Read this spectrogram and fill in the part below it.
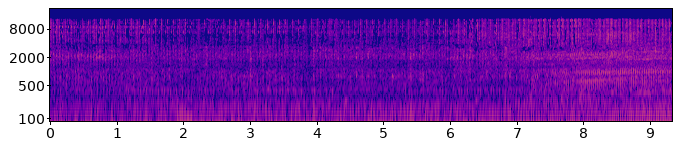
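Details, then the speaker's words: Old Seagull 40 Plus outboard, restoration project, first beach test in the water. Uneven, hunting putter that never settles, threatening to die; cutting out, owner suspects blocked fuel pipe or little filter, plans to clean them. "Well, she fired up, which is amazing, and had a good run, but it's still cutting out. I reckon there's a blockage in the pipe, so this is probably clogged, or the little filter in here."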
